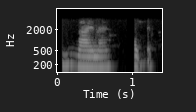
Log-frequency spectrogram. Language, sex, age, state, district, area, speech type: Odia, female, 18-30, Odisha, Kendujhar, urban, conversation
